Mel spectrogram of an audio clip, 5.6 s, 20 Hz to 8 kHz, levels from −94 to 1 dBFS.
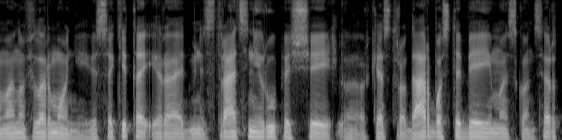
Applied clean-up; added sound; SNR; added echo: neural mask model Resemble Enhance denoiser.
